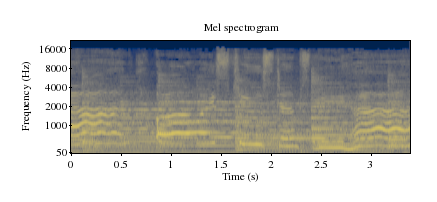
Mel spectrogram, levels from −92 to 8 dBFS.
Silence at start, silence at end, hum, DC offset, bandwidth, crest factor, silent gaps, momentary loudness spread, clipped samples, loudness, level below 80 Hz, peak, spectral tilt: 0 s; 0 s; none; under 0.1%; 16.5 kHz; 12 dB; none; 6 LU; under 0.1%; -13 LUFS; -36 dBFS; 0 dBFS; -4 dB/octave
